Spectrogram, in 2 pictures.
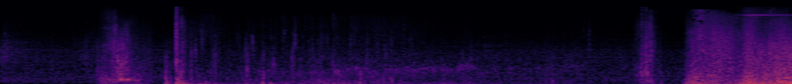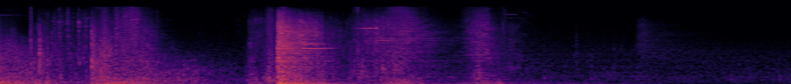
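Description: Game sound effects whoosh and chime as cards are played.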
